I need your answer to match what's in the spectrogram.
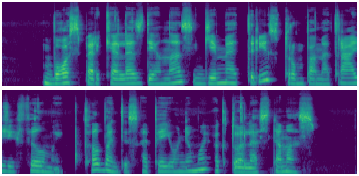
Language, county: Lithuanian, Telšiai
